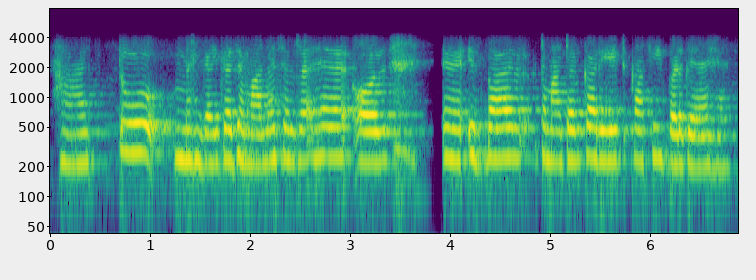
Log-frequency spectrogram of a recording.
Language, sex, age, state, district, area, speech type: Hindi, female, 18-30, Madhya Pradesh, Balaghat, rural, conversation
